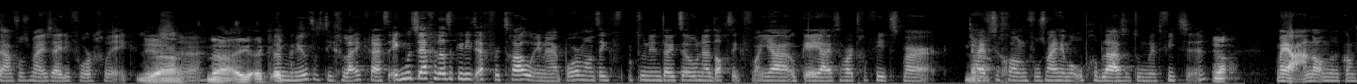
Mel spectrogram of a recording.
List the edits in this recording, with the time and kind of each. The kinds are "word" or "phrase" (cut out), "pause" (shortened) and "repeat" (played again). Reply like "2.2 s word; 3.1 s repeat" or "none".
none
